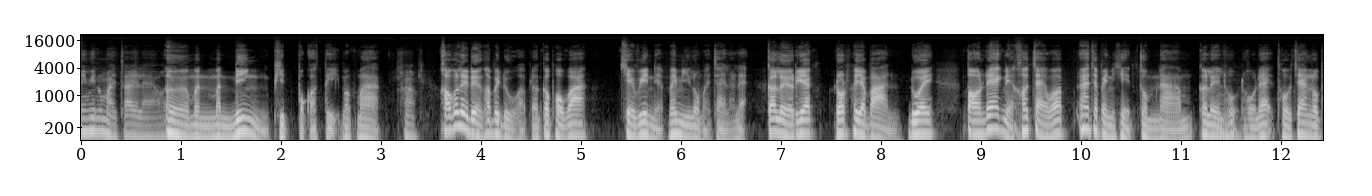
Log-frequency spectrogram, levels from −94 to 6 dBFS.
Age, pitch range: 20-39, 110-150 Hz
